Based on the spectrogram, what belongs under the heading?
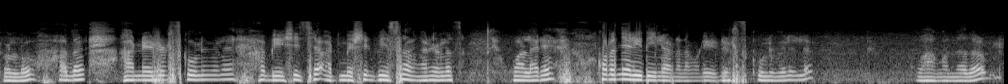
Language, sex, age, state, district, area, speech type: Malayalam, female, 30-45, Kerala, Idukki, rural, spontaneous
